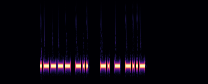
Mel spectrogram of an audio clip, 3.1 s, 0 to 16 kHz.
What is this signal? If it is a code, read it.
Morse code, heard as a keyed tone, about 46 wpm, 700 Hz. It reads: 1D NTX
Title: Field Day Exchanges - 45wpm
